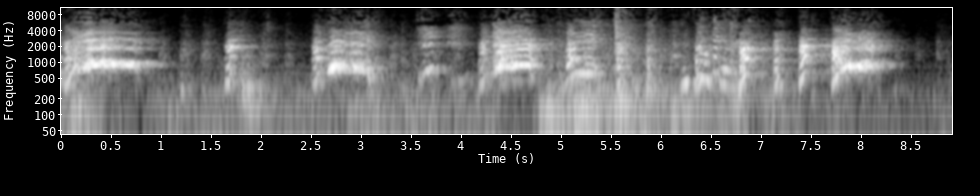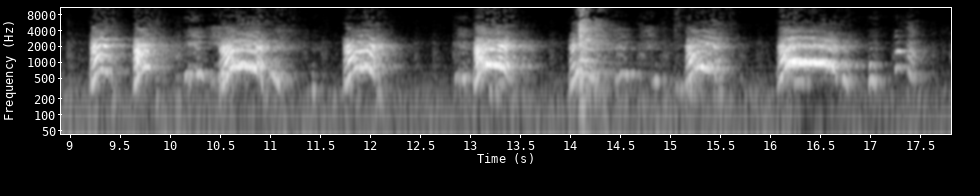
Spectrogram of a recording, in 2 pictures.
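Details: Siberian Husky, described as dramatic, making a string of whining, yodelling talk-like noises with rising and falling pitch, about one burst per second, some short and yappy, after an owner's coaxing words.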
